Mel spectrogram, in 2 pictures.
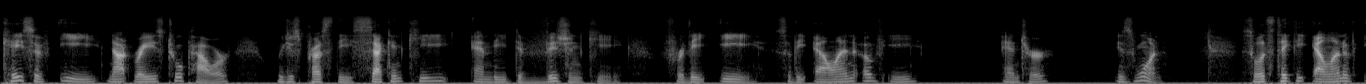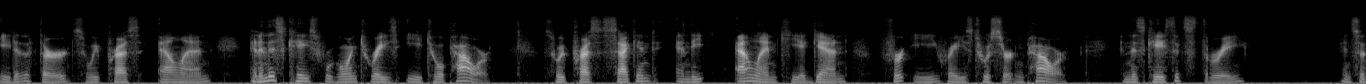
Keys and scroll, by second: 9.9 Return, 25.7 3, 26.7 Return.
